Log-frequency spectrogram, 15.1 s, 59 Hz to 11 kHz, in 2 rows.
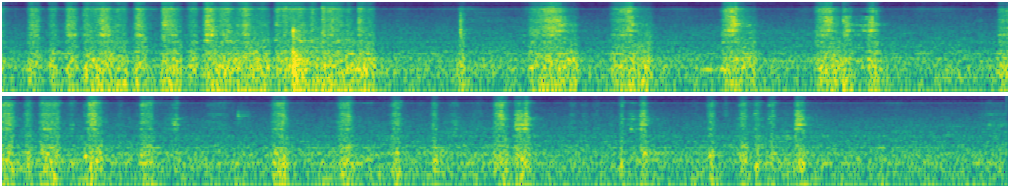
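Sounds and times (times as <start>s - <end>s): scratchy strokes on a surface: 0.2s - 2.8s, 4.0s - 6.7s, 9.6s - 13.6s.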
